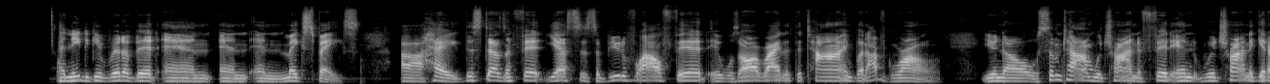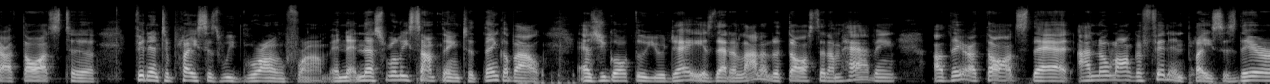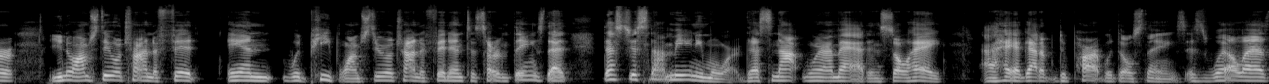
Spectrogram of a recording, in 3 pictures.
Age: 40-59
